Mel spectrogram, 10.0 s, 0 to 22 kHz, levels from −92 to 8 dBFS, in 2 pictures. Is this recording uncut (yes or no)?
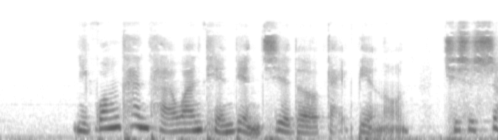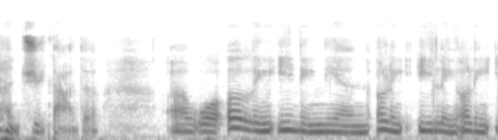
yes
